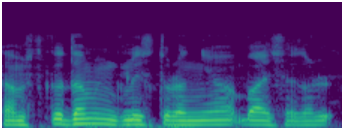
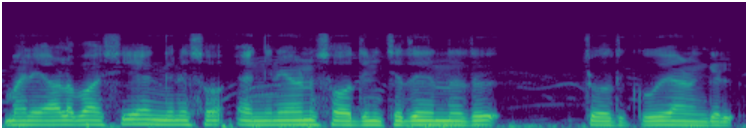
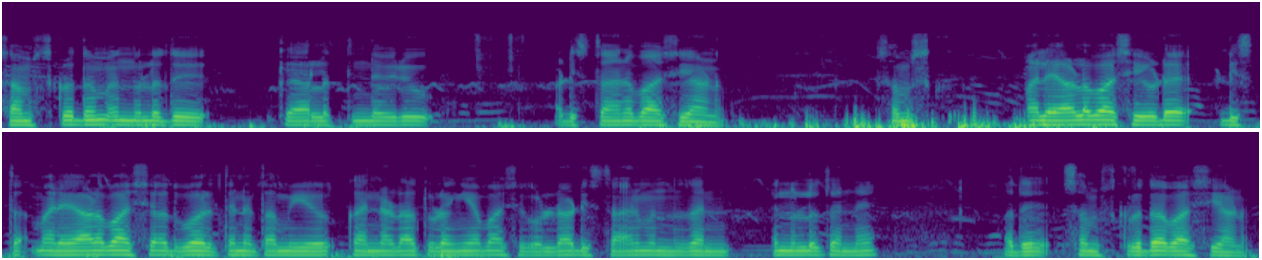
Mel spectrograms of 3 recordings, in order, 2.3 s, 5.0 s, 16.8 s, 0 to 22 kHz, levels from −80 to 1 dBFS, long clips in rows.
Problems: none marked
